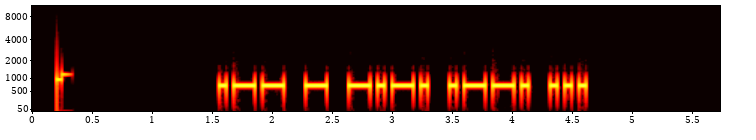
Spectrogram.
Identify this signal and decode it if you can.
Morse code, heard as a keyed tone, about 20 wpm, 700 Hz. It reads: WTCPS
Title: Code Groups - 5 Letters - 20wpm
